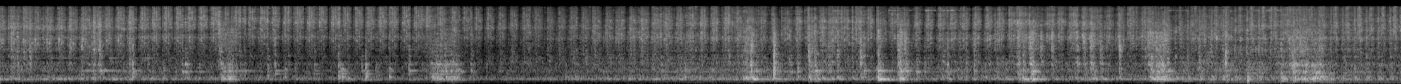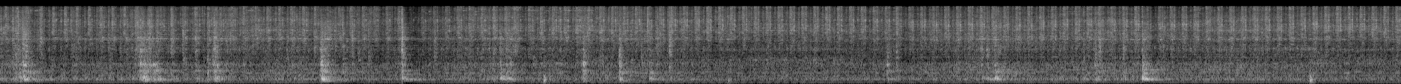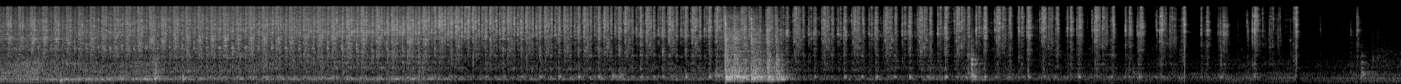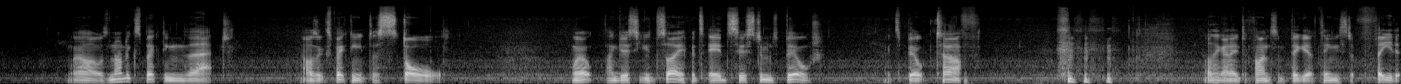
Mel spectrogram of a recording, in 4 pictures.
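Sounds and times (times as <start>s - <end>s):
shredder rattling: 0.0s - 41.2s.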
